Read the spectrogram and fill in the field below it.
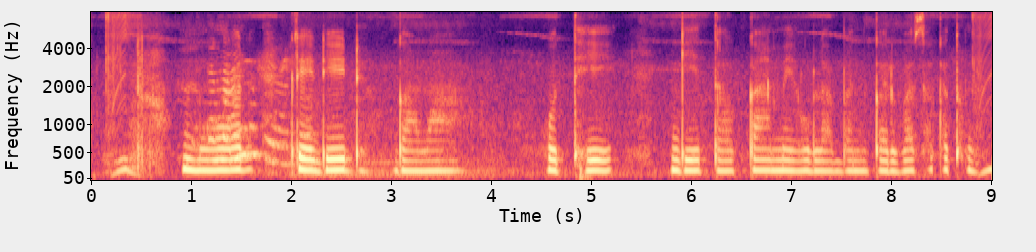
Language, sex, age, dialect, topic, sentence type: Chhattisgarhi, female, 18-24, Eastern, banking, question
